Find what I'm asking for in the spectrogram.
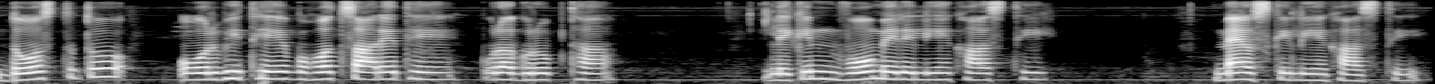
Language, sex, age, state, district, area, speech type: Urdu, female, 30-45, Delhi, South Delhi, rural, spontaneous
